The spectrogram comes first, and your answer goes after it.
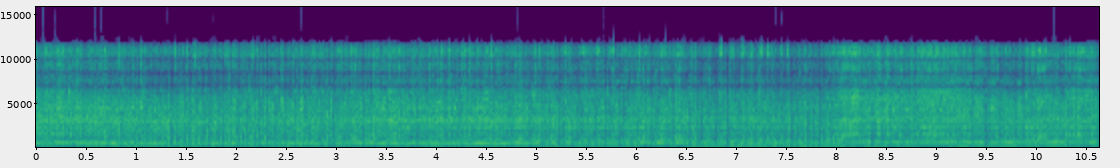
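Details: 1975 Motobécane Motoconfort 125 LT2 two-stroke, first start after restoration following engine failure in late 1990s, new crankshaft and gearbox bearings: high buzzing note revving up and dropping back cleanly, no knocks or rattles; normal running.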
